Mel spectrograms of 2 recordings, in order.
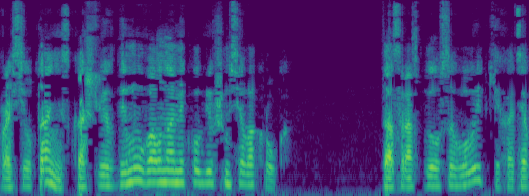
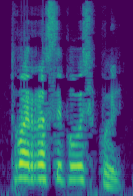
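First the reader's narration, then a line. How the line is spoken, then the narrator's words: Cheerful report. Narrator (Russian): доложил он весело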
